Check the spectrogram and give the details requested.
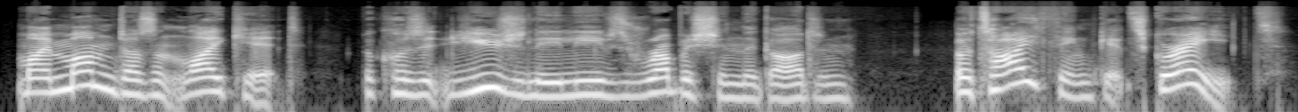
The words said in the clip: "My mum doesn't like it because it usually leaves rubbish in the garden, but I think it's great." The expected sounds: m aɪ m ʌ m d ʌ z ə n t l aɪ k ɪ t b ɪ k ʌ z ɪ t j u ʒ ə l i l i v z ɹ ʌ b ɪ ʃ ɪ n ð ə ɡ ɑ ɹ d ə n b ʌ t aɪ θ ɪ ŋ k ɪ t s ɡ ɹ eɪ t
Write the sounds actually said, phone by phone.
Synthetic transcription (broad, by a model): m aɪ m ʌ m d ʌ z ə n t l aɪ k ɪ t b ɪ k ʌ z ɪ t j u ʒ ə l i l i v z ɹ ʌ b ɪ ʃ ɪ n ð ə ɡ ɑ ɹ d n b ʌ t aɪ θ ɪ ŋ k ɪ t s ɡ ɹ eɪ t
